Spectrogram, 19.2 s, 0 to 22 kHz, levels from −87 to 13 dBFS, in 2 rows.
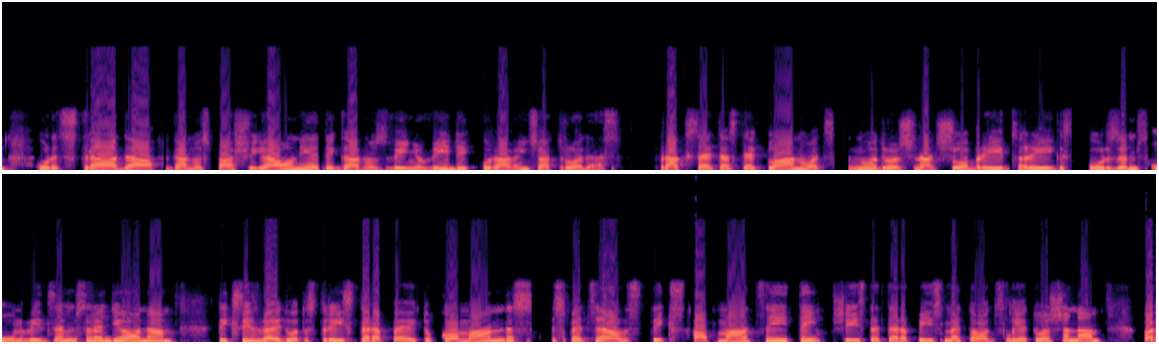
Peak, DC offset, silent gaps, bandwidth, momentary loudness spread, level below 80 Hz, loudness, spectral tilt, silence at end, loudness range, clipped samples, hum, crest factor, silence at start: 0 dBFS; under 0.1%; 5.35-5.45 s, 6.94-7.06 s, 8.93-9.05 s, 14.12-14.21 s, 19.09-19.13 s; 12 kHz; 5 LU; -60 dBFS; -18 LUFS; -5.5 dB/octave; 0 s; 2 LU; under 0.1%; none; 18 dB; 0 s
